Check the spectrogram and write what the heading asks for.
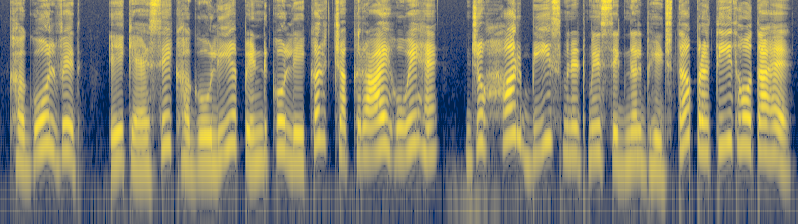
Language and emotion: Hindi, surprised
